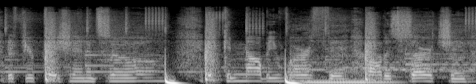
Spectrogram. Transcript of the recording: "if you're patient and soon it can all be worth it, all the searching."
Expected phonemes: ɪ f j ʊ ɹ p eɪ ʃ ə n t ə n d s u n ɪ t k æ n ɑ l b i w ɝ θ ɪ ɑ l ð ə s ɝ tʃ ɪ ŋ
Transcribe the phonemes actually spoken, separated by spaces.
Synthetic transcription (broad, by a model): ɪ f j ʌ ɹ p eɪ ʃ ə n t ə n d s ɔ ɪ t k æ n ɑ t b i w ɝ θ ɪ ɑ l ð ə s ɝ tʃ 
